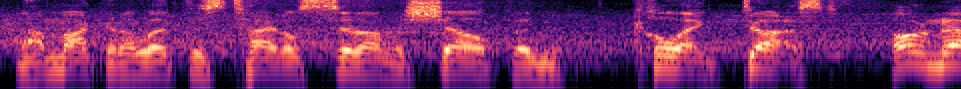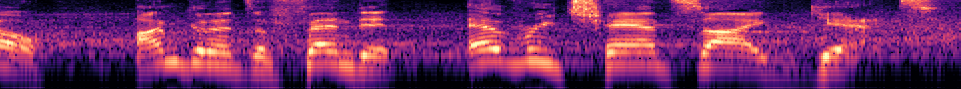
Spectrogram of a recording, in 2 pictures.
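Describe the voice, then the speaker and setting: A man's voice: a little high, animated, normal speed, crowd noise, close to an everyday voice. A man voicing a proud, determined young champion wrestler giving an earnest, declamatory promo in a video game. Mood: defiant. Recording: reverberant arena, noise behind.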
